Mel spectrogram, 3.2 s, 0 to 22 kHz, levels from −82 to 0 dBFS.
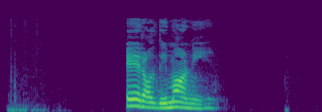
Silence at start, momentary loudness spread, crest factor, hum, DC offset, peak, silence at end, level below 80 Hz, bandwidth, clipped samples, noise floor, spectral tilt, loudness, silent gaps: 0.1 s; 12 LU; 18 dB; none; under 0.1%; -6 dBFS; 1.1 s; -56 dBFS; 11.5 kHz; under 0.1%; -85 dBFS; -6.5 dB/octave; -20 LUFS; none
